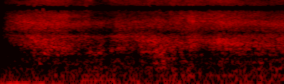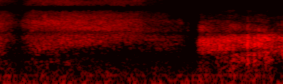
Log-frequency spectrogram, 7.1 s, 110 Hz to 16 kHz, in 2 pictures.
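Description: Flat hands and fingertips rub the linen cloth cover of a closed hardcover cookbook resting on a table, with a few taps. The result is a steady, soft, bright hiss-like rubbing that dips briefly near 4 and 6 seconds before resuming slightly louder.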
